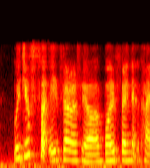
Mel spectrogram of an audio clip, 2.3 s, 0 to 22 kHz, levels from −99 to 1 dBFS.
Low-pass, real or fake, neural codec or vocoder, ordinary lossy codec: 7.2 kHz; fake; codec, 32 kHz, 1.9 kbps, SNAC; Opus, 24 kbps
